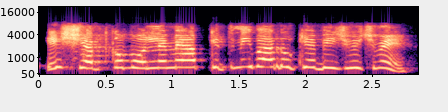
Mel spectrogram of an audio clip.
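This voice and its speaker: A woman's voice: extremely high pitch, a little fast, dull audio. A woman teaching a classroom, asking the pupils questions and repeating their answers with encouragement.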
